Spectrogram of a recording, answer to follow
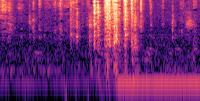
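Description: Adhesive tape runner drawn across paper, a short scratchy rasp about a second in, over a faint steady low hum.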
